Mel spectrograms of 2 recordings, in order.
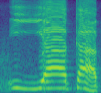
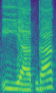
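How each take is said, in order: First: The y sound is held long and doubled. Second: The y sound is short and single. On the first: It is you we worship. The speaker calls it right. "kepadamu kami menyembah" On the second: It is the sun we worship. The speaker calls it wrong. "kepada matahari kami menyembah"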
